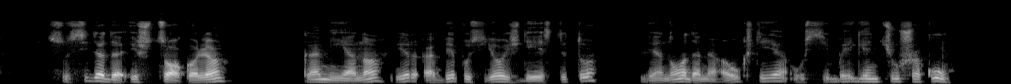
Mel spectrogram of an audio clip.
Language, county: Lithuanian, Kaunas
